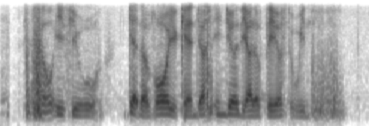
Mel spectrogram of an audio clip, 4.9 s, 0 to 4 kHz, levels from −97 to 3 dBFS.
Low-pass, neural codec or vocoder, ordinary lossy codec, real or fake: 3.6 kHz; none; none; real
